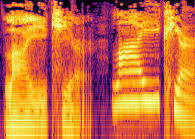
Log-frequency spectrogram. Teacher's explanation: 然后会连读到 like 的这个科的音，就变成 likeyour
